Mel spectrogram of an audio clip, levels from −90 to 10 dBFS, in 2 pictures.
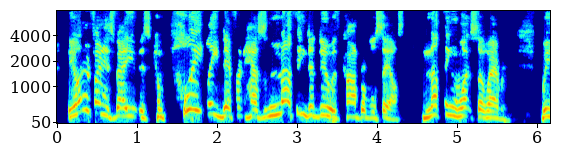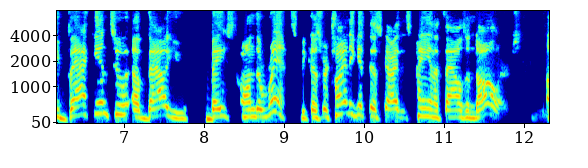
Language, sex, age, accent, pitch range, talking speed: English, male, 50-69, American, 190-245 Hz, 170 wpm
